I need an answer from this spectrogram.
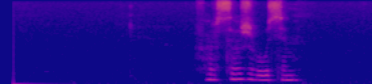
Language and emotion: Russian, sad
